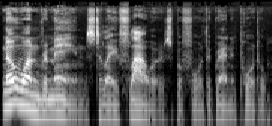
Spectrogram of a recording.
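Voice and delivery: plain reading voice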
